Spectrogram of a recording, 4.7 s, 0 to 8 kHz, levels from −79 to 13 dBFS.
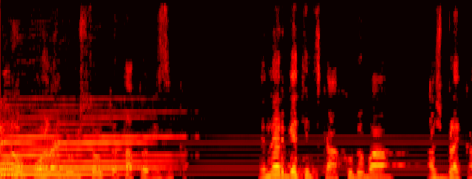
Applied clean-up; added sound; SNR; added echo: classical method spectral subtraction.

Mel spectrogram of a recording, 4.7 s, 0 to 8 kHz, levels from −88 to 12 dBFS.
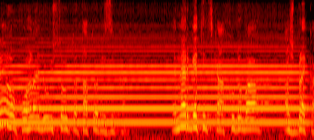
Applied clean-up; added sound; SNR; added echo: none; Wind instrument, woodwind instrument; -3 dB; none.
